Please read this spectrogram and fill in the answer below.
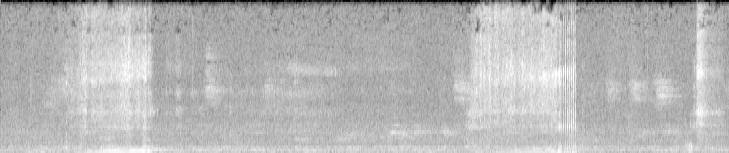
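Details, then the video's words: Pet dog asleep indoors, snoring in two long, harmonic-rich rumbling breaths about five seconds apart, each lasting roughly a second, with quiet breathing between. "Snoring Dog"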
